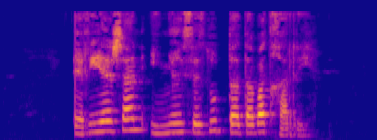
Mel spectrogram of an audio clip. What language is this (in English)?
Basque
